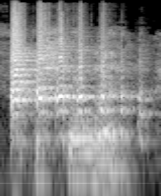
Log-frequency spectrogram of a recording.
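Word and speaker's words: pozole: Pistole. What is it? Pistole. How do you spell that? P-O-Z-O-L-E. Pistole. Pistole. It sounds like pistole. Or there's an S. You can do it with an S.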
